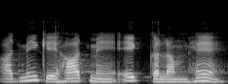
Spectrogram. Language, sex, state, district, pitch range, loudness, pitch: Hindi, male, Mizoram, Aizawl, 125-160 Hz, -16 LUFS, 135 Hz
